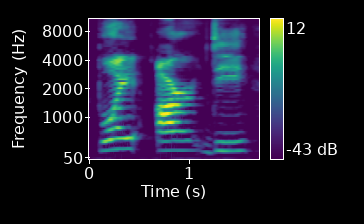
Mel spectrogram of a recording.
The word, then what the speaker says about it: Boyardee: name was Boyardee but he changed it to the phonetic boy-r-dee so that Americans could more easily pronounce it and he made some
